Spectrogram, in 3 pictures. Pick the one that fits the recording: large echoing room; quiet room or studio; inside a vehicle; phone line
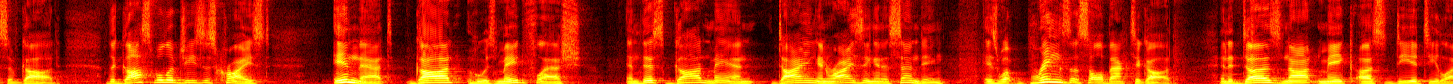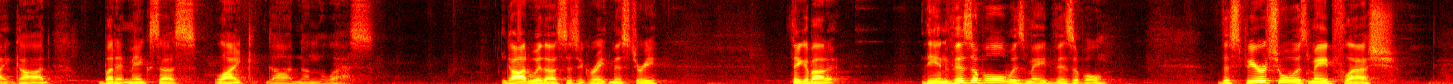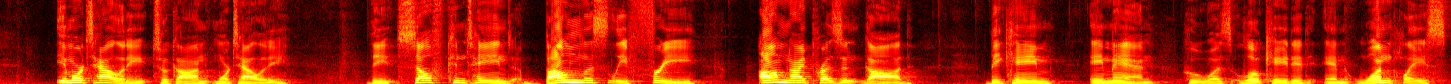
large echoing room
